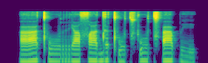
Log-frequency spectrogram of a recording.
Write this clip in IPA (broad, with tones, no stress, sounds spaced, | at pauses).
a˨˦ tʼ u˨ r i˨ sˤ i˨ d ə˦ tʼ u˨ t͡sʼ u˦ t͡sʼ a˦ p i˨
